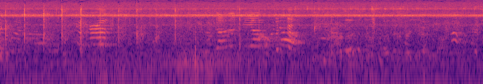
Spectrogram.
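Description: Indistinct distant voices of players and spectators chattering around a softball field, with a steady high-pitched tone held underneath throughout.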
